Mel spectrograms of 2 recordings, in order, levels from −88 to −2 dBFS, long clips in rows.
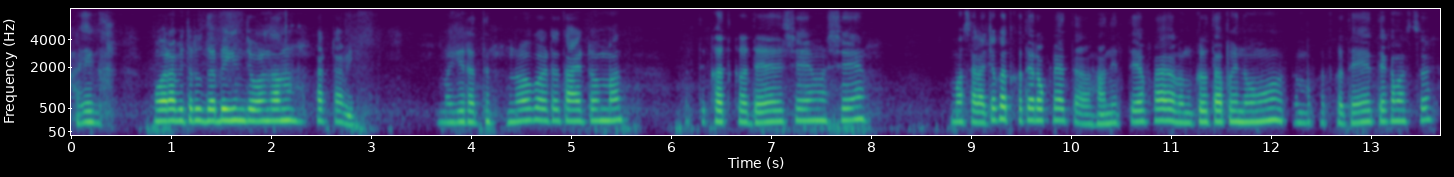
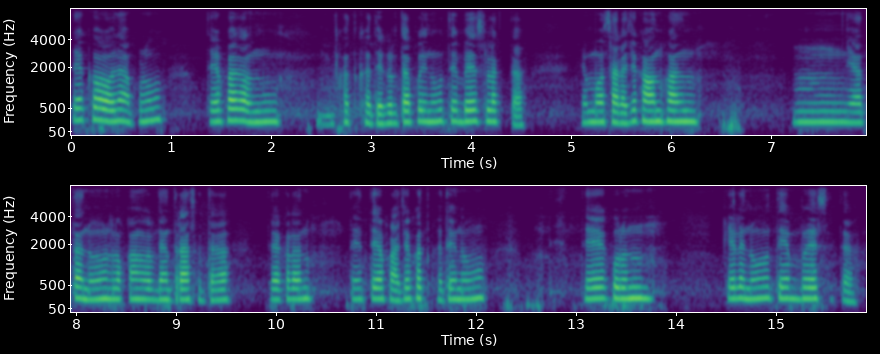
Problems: background sounds at intervals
